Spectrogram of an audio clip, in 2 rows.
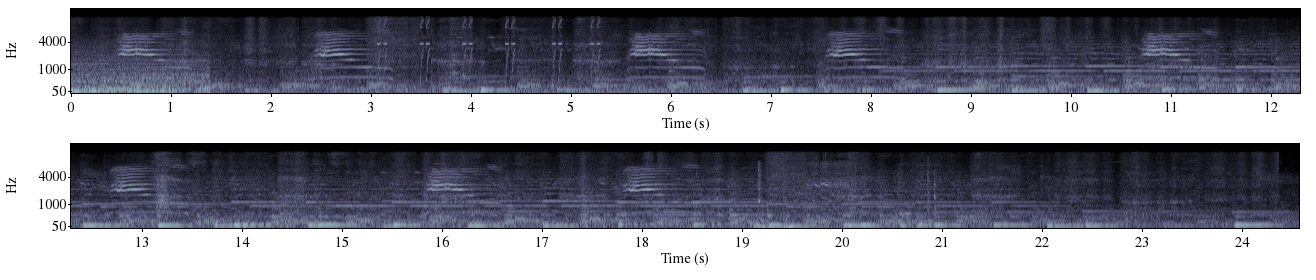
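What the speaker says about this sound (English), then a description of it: "Naughty cat again." Repeated meows from a cat in the Scary Teacher 3D mobile game come every couple of seconds over a continuous rubbing, rasping background, the calls fairly loud and steady for nearly half a minute.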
